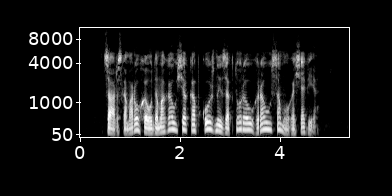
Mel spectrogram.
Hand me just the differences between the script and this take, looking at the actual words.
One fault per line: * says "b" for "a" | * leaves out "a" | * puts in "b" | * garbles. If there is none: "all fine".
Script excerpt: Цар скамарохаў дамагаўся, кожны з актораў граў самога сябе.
* puts in "каб"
